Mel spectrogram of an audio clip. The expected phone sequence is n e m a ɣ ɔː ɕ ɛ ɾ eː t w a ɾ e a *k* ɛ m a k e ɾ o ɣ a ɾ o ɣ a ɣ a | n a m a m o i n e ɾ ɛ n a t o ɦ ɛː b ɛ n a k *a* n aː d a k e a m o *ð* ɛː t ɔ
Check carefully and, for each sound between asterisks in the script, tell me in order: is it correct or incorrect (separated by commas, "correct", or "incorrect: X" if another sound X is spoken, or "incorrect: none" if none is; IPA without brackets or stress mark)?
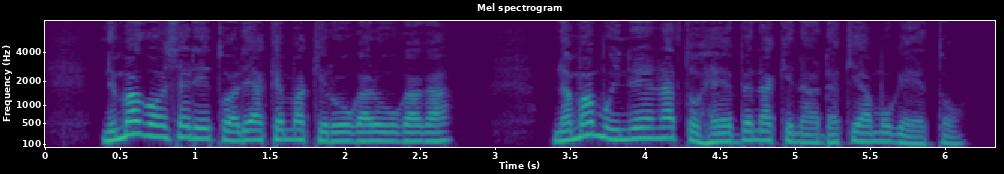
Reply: correct, incorrect: e, incorrect: ɣ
